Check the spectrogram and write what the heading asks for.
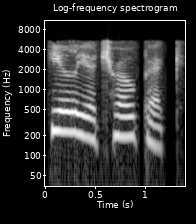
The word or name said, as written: heliotropic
